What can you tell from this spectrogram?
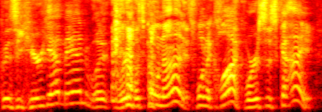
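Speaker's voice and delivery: high, loud, rising panic questions; building agitation; mock frantic Tom Cruise; freaking out.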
